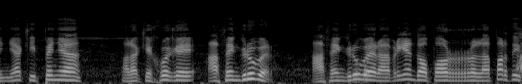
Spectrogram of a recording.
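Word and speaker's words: Affengruber: ¿Estás diciendo Effengruber? Es Affenbruger.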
